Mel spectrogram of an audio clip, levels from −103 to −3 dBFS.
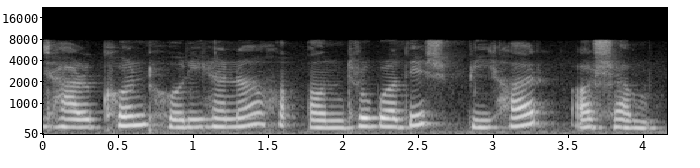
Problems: none marked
